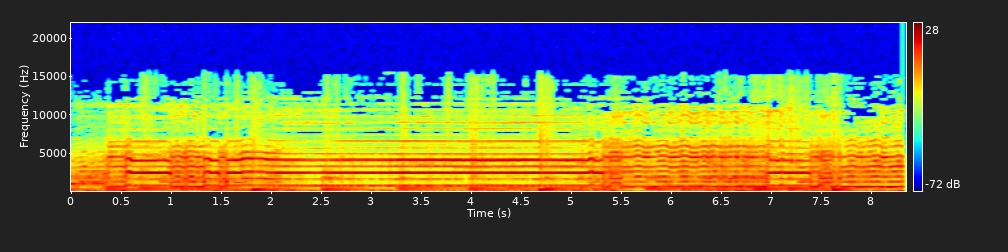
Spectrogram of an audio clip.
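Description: Sasak gendang beleq ensemble playing: bamboo flutes carry a quick melody of short stepping notes, holding one long high note for a few seconds in the middle, over large drums, small kettle gongs and cymbals.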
